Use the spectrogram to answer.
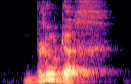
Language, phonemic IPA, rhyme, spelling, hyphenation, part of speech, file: Dutch, /ˈblu.dəx/, -udəx, bloedig, bloe‧dig, adjective, Nl-bloedig.ogg
- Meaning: bloody (covered in blood, pertaining to bloodshed)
